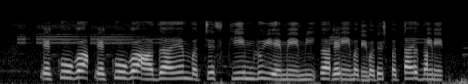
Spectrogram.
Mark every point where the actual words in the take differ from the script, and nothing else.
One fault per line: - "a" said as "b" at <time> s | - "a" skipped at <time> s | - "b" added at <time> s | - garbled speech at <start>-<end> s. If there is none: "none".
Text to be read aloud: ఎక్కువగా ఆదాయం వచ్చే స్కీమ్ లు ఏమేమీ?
- "ఎక్కువగా" added at 0.9 s
- garbled speech at 3.2-4.4 s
